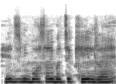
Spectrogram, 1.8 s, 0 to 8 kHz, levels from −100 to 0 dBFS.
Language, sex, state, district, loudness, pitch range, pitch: Hindi, female, Bihar, Kishanganj, -17 LUFS, 250-265 Hz, 255 Hz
